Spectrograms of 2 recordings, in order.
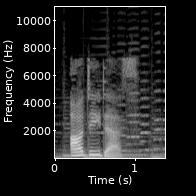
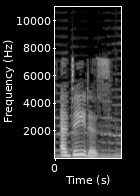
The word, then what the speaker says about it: Adidas: Adidas. Nope. It's Adidas, with stress on the first syllable.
